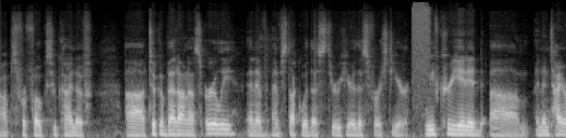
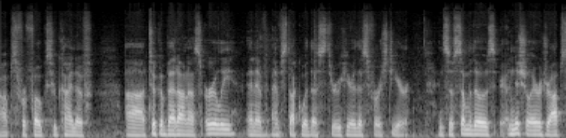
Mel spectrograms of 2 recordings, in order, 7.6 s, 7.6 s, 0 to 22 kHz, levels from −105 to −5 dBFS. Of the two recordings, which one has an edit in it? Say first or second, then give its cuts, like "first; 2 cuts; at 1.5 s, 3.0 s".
first; 1 cut; at 5.5 s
